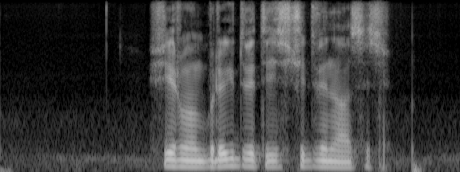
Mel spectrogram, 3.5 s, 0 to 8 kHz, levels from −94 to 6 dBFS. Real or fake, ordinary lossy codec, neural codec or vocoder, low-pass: fake; none; codec, 16 kHz, 8 kbps, FunCodec, trained on LibriTTS, 25 frames a second; none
